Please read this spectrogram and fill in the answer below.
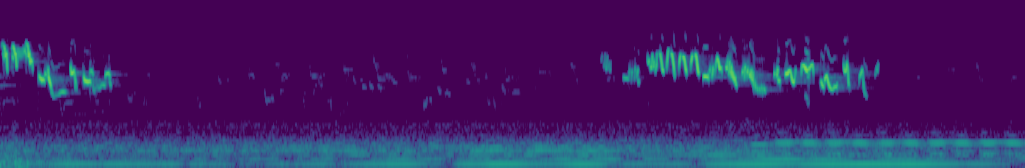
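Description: Songbird singing: a quick high warbling phrase right at the start and a longer rapid run of chirps about six seconds in, over a faint low steady drone.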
